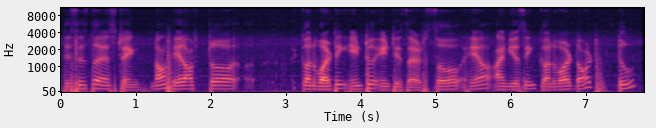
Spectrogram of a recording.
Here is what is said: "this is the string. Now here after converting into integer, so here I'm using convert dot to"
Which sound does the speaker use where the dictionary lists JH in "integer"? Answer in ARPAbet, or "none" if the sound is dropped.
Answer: Z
